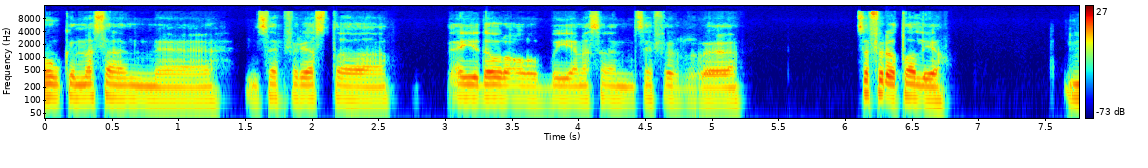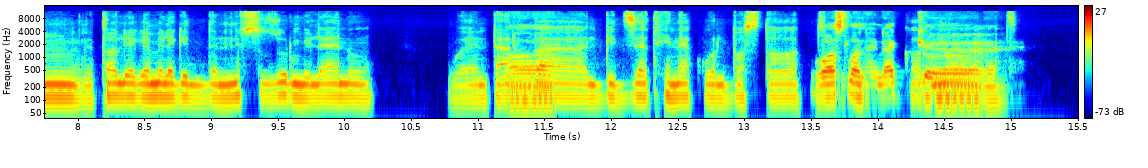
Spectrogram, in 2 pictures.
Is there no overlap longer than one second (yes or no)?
no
